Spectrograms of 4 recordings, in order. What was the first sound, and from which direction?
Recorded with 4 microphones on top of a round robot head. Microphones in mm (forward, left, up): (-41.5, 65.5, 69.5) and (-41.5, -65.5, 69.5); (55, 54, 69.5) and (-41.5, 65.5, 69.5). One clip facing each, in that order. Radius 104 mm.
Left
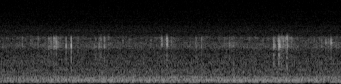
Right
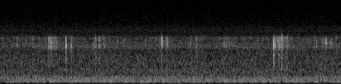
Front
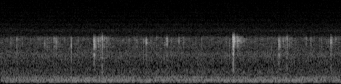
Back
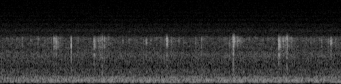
Only background noise.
